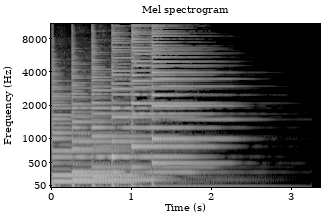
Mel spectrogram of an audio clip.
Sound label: B 6th B down, chord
